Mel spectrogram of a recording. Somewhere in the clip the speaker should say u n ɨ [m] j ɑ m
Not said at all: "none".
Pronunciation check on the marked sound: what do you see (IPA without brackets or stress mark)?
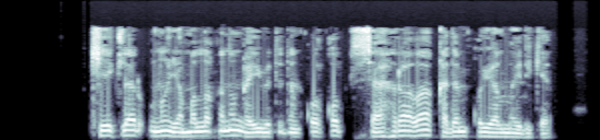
ŋ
